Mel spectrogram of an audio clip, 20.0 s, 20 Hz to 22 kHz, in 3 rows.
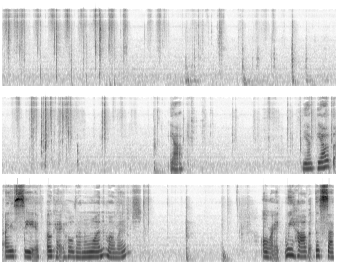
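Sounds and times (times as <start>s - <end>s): cards being shuffled: 0.0s - 5.5s, 6.9s - 9.4s, 10.1s - 13.6s, 15.9s - 16.8s.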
